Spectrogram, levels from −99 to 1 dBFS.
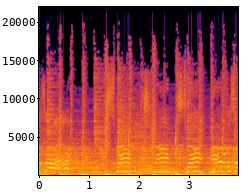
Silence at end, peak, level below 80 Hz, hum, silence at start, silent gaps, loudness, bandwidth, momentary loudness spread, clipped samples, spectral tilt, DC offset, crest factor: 0 s; 0 dBFS; -20 dBFS; none; 0 s; none; -11 LUFS; over 20 kHz; 5 LU; under 0.1%; -3.5 dB/octave; under 0.1%; 12 dB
